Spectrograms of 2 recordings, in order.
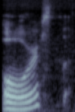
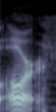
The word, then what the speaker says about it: Orth: Or Earth? Is that how you pronounce it? Oh, Orth.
